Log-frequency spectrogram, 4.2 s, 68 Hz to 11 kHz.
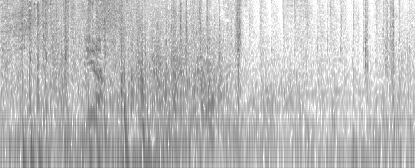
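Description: Rapid gunfire in the Cyberpunk 2077 video game while shooting at enemies, a dense loud burst of shots through the first half that thins into scattered, quieter shots.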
